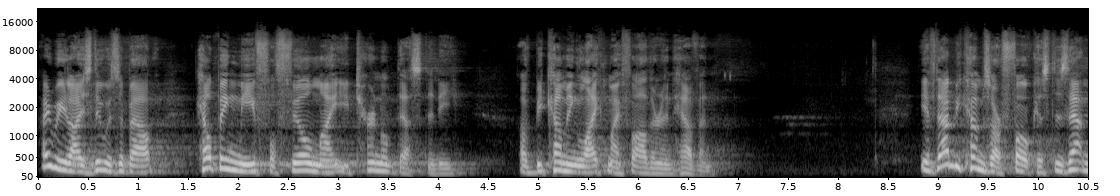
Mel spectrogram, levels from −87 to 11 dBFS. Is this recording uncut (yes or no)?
yes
